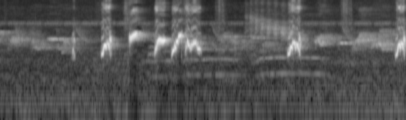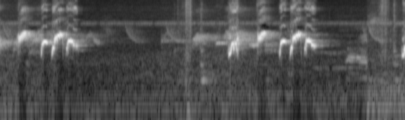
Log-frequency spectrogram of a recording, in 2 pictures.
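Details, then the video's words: Red-whiskered bulbul song from Thailand, used to excite caged birds: phrases of four to six quick liquid whistled notes, each sweeping down, repeated after short gaps, with a faint steady high tone and soft lower whistles beneath. "เสียงนกกรงหัวจุก สำหรับต่อ หรือ เปิดให้นกคึก เสียงเพราะๆ"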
